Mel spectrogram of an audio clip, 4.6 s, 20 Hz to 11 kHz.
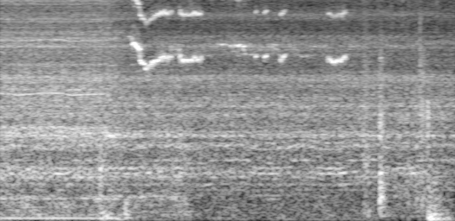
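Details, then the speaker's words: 1983 National NV300 VCR under repair, playing a tape: faint, thin, wavering high squeal over the quiet mechanism whirr as the tape crawls with lots of back tension; heavy tape-path drag, possibly from the lower head drum, not confirmed. "Oh, yeah. Lots of back tension. only just going. Oh, there you go. It's stopped. If we take that arm off. So, that might be coming from the lower drum or something."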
